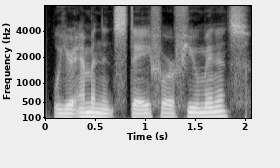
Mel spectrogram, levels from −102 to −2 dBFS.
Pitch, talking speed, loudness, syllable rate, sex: 110 Hz, 235 wpm, -16 LUFS, 6.8 syllables/s, male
